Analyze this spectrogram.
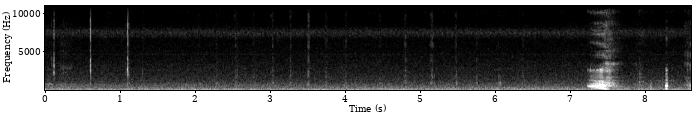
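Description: Faint open-air background with a couple of light clicks, then about seven seconds in a man's loud, falling grunt-like exclamation as the rod is swept up to set the hook.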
